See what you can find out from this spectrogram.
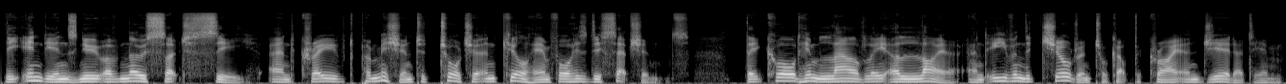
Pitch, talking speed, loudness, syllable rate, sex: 125 Hz, 170 wpm, -18 LUFS, 4.1 syllables/s, male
